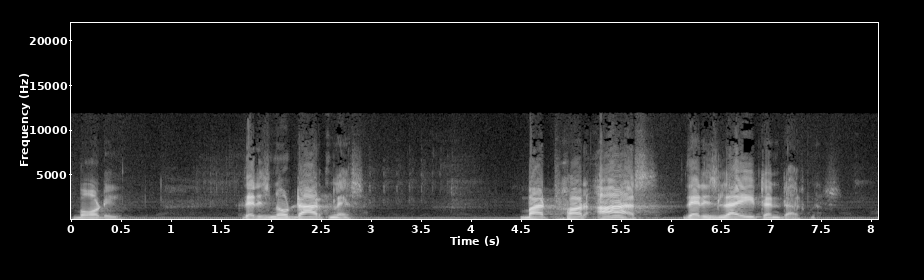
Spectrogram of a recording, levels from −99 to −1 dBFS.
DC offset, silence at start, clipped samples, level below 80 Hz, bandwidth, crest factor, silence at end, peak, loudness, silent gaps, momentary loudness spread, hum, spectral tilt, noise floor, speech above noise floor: under 0.1%; 0 s; under 0.1%; -56 dBFS; 12 kHz; 20 dB; 0.45 s; -4 dBFS; -20 LUFS; none; 18 LU; none; -4.5 dB/octave; -50 dBFS; 30 dB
